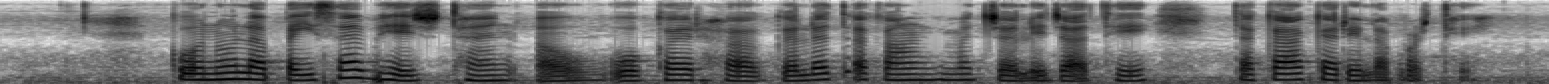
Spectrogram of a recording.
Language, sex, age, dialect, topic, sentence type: Chhattisgarhi, female, 18-24, Central, banking, question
